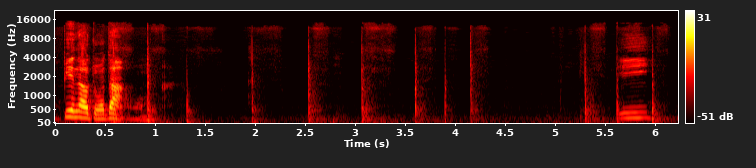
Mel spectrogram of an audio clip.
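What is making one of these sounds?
A man speaks calmly in a lecture voice.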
